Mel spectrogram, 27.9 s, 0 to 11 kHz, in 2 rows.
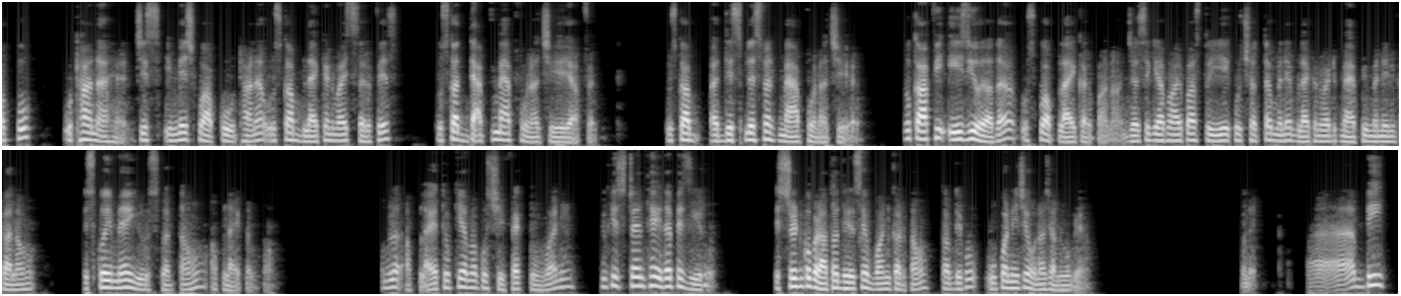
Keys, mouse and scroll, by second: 6.1 click, 7.8 click, 11.0 click, 11.2 click, 12.5 click, 15.5 click, 20.6 click, 22.6 KP_Enter, 23.4 scroll up 2, 23.6 alt+middle click.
